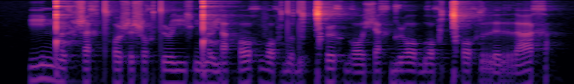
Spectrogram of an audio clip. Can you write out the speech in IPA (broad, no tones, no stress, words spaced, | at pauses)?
iːŋ͡ǃəːx ʂax tʰɔʂəʂɔx tɹiːxŋ͡ǃəːja hɔːxvɔːxdɔdɔ ǀʰə˞xɡɔːʃaxɡɹɔː ɡɔxǀʰɔx rəraːx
